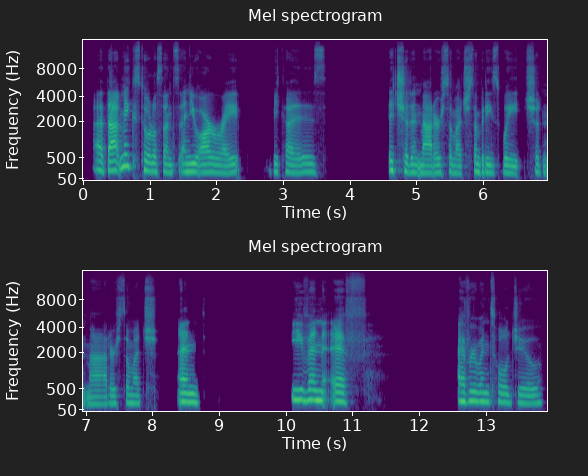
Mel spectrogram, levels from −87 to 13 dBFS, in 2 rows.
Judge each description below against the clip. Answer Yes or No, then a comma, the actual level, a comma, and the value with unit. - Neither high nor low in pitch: Yes, medium, 175 Hz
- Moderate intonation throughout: Yes, average, 3.3 semitones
